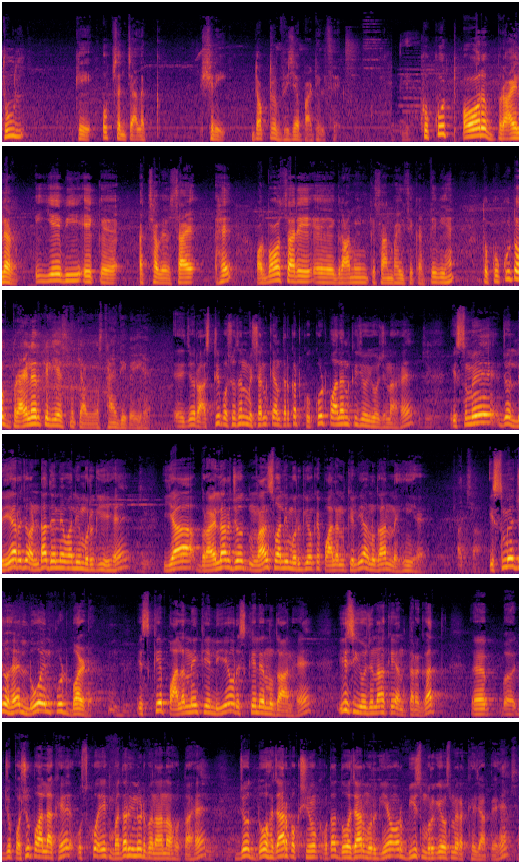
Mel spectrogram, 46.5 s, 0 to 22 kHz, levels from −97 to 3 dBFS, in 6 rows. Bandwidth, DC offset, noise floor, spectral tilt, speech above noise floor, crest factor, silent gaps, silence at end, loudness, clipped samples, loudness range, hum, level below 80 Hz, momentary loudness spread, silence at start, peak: 12.5 kHz; under 0.1%; -51 dBFS; -5.5 dB/octave; 32 dB; 18 dB; none; 0.1 s; -19 LUFS; under 0.1%; 8 LU; none; -58 dBFS; 15 LU; 0 s; 0 dBFS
